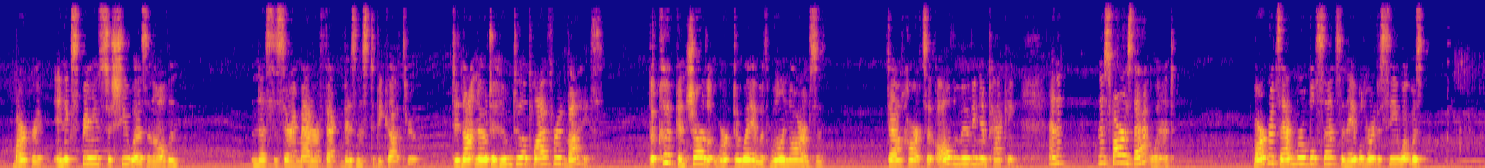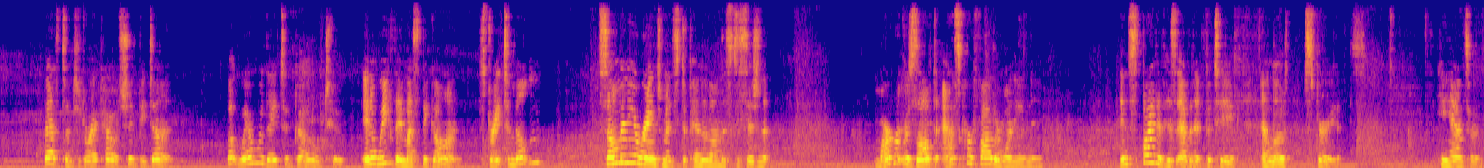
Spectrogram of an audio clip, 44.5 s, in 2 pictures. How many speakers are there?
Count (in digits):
1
